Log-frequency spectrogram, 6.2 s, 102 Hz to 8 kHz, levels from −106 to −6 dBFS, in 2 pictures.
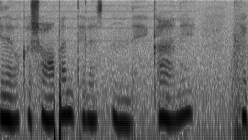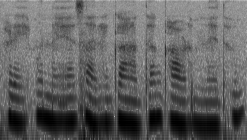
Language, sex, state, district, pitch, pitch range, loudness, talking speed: Telugu, female, Andhra Pradesh, Manyam, 195 Hz, 185-210 Hz, -15 LUFS, 95 wpm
